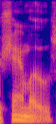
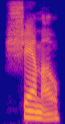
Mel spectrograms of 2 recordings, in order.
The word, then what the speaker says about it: Shamo: But as far as I understand, it is Shamo.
